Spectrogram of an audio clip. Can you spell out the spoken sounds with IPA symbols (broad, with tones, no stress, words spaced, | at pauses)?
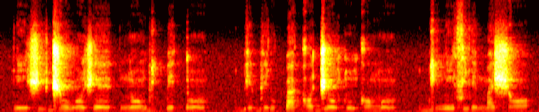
ɾĩ˨ ʃi˨˦d͡ʒo˦˨wɔ̃˨˦ʃɛ̃˦˨ | nɔ̃˨bi˨˦k͡pe˦˨ ɡ͡bɔ̃˨ | ɡ͡be˨be˨˦ɾu˧k͡pa˧ ɡɔ˦d͡ʒɔ̃˦˨kũ˨ kɔ˧mɔ̃˨ | ɡ͡bi˧nĩ˦si˧ɾe˨ ma˨˦ʃɔ˧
